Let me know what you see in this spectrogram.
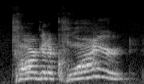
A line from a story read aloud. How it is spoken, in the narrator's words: yelled, who'd apparently mastered his intestinal distress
